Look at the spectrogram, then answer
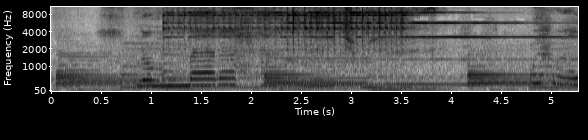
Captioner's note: phone ringing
